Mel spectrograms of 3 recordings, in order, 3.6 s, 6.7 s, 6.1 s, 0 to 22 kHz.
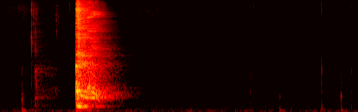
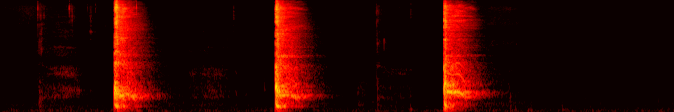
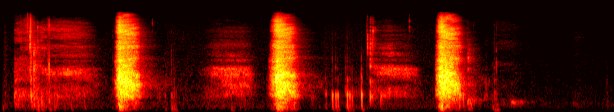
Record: {
  "cough_length": "3.6 s",
  "cough_amplitude": 4664,
  "cough_signal_mean_std_ratio": 0.19,
  "three_cough_length": "6.7 s",
  "three_cough_amplitude": 7183,
  "three_cough_signal_mean_std_ratio": 0.2,
  "exhalation_length": "6.1 s",
  "exhalation_amplitude": 22242,
  "exhalation_signal_mean_std_ratio": 0.27,
  "survey_phase": "alpha (2021-03-01 to 2021-08-12)",
  "age": "65+",
  "gender": "Male",
  "wearing_mask": "No",
  "symptom_none": true,
  "smoker_status": "Ex-smoker",
  "respiratory_condition_asthma": false,
  "respiratory_condition_other": false,
  "recruitment_source": "REACT",
  "submission_delay": "1 day",
  "covid_test_result": "Negative",
  "covid_test_method": "RT-qPCR"
}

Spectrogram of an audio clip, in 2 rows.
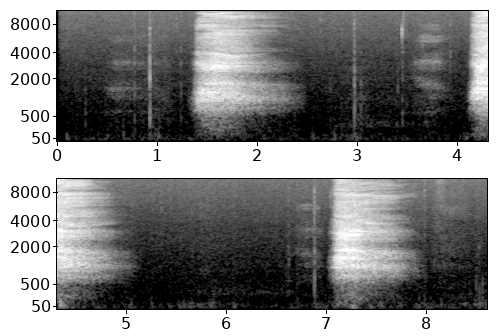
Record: {
  "exhalation_length": "8.6 s",
  "exhalation_amplitude": 1153,
  "exhalation_signal_mean_std_ratio": 0.37,
  "survey_phase": "beta (2021-08-13 to 2022-03-07)",
  "age": "65+",
  "gender": "Female",
  "wearing_mask": "No",
  "symptom_none": true,
  "smoker_status": "Ex-smoker",
  "respiratory_condition_asthma": false,
  "respiratory_condition_other": false,
  "recruitment_source": "REACT",
  "submission_delay": "2 days",
  "covid_test_result": "Negative",
  "covid_test_method": "RT-qPCR"
}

